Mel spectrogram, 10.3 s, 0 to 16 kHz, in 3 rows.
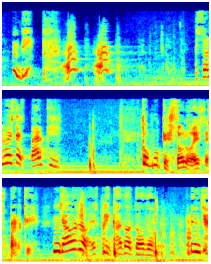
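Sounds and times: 
speech: 0.3s - 1.2s, 3.4s - 4.5s, 5.8s - 10.3s
dog yipping: 1.0s - 2.0s
dog barking: 1.0s - 2.2s.

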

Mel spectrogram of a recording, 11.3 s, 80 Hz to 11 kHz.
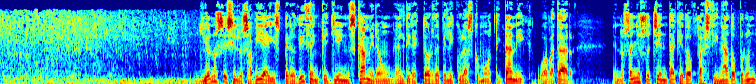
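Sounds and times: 
deep underwater ocean water noise: 0.0s - 3.6s
low droning rumble underwater: 0.5s - 4.9s
speech: 3.0s - 11.3s.

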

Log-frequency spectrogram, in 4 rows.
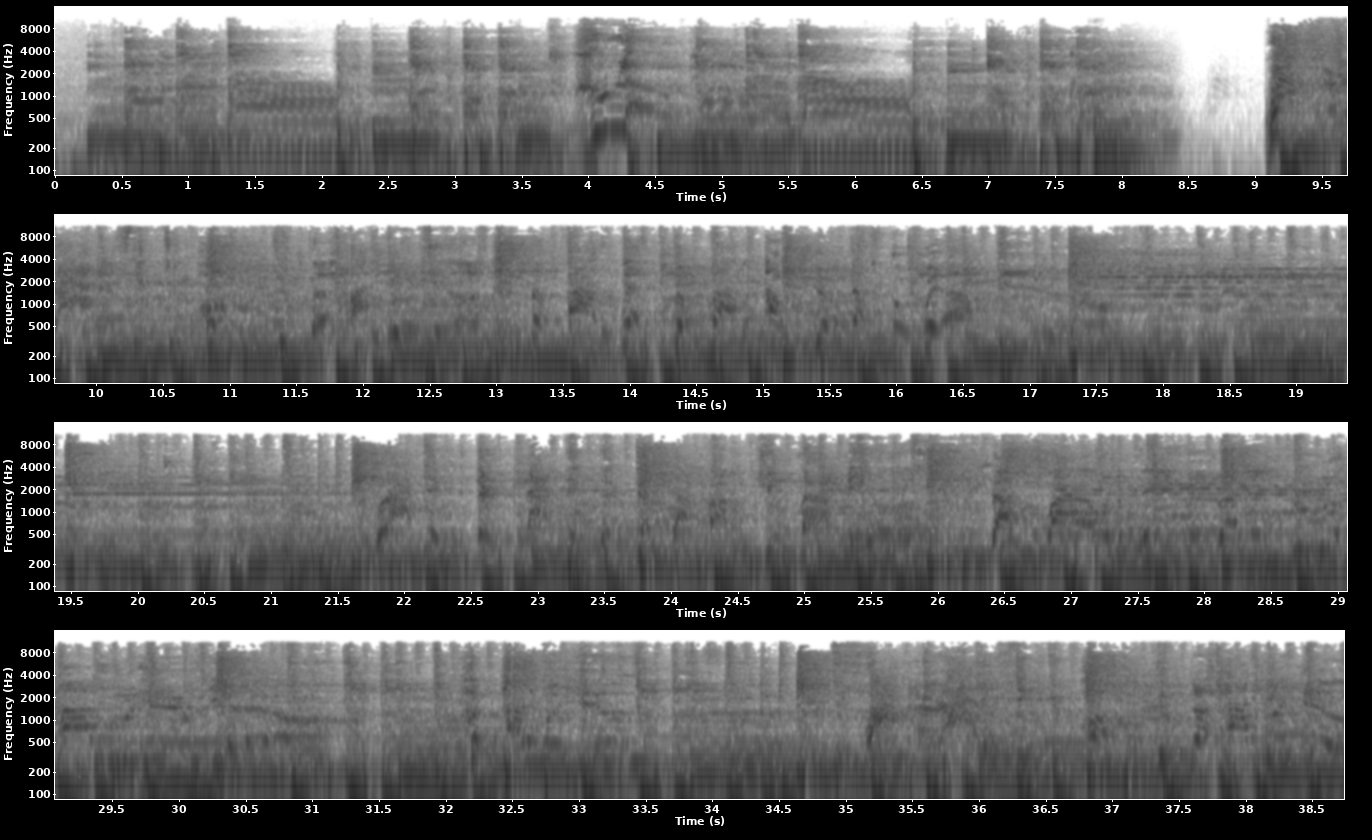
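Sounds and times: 
loud rock song with driving drums and dense guitars: 0.0s - 8.4s, 9.1s - 38.7s.

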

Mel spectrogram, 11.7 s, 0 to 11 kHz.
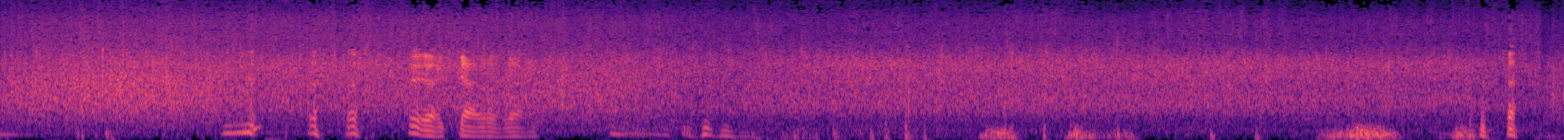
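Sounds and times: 
crowd applauding for speaker entering stage: 0.0s - 11.7s
voices calling out and cheering: 0.0s - 11.7s
laughter: 1.7s - 4.0s, 4.6s - 8.2s, 10.9s - 11.7s
speech: 1.7s - 5.8s.

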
